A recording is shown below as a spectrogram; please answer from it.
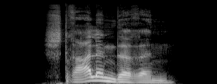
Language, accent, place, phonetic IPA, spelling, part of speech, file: German, Germany, Berlin, [ˈʃtʁaːləndəʁən], strahlenderen, adjective, De-strahlenderen.ogg
- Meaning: inflection of strahlend: 1. strong genitive masculine/neuter singular comparative degree 2. weak/mixed genitive/dative all-gender singular comparative degree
